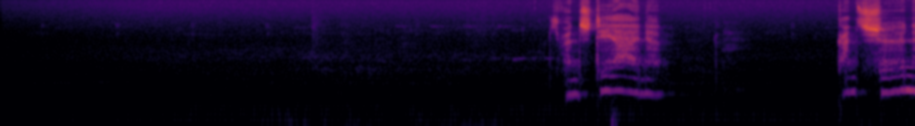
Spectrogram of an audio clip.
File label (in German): Meditation Solarplexus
